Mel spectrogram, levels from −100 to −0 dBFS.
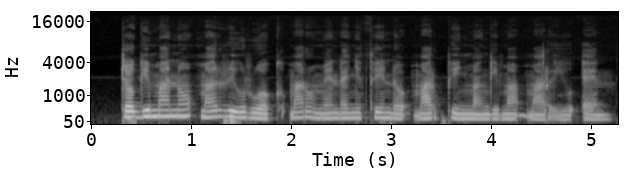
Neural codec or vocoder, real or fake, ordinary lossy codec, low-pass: vocoder, 48 kHz, 128 mel bands, Vocos; fake; none; 19.8 kHz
